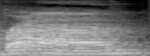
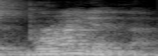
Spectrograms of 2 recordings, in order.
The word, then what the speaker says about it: Brian: She goes, yeah, it's not Brian, it's Brian. It's 2 syllables, not 1.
